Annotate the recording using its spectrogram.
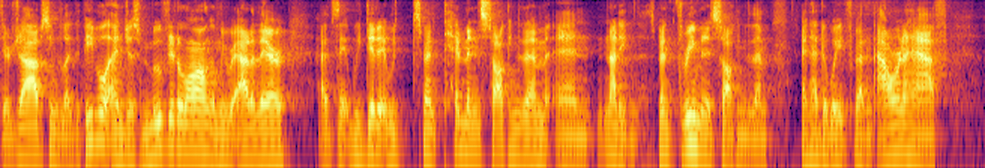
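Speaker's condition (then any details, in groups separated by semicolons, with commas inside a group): No condition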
